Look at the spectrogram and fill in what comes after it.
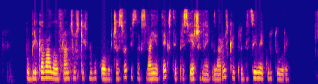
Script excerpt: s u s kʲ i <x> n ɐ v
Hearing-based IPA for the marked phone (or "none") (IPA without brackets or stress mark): x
